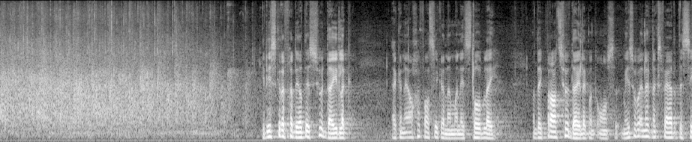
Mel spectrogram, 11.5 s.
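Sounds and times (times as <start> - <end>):
audience applause: 0.0 - 4.4
speech: 4.4 - 11.5.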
